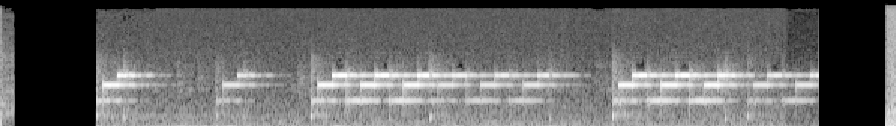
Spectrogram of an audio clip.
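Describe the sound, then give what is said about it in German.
A landline telephone rings with a bright electronic warble, sounding in several bursts separated by short pauses. It is fairly loud, with no one speaking. “Festnetztelefon.”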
